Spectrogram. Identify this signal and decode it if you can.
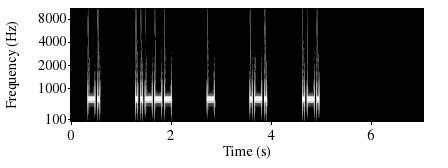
Morse code, heard as a keyed tone, about 25 wpm, spaced as for 10 wpm, 700 Hz. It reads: N2TRR
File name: Lesson 16g - Letter c - Call Signs 25wpm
